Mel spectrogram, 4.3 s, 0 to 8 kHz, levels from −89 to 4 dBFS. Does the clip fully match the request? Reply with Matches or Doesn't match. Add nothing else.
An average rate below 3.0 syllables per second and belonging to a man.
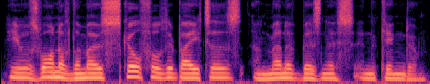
Doesn't match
